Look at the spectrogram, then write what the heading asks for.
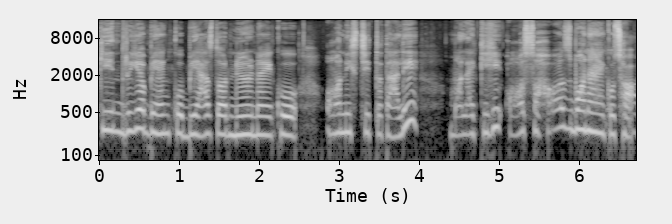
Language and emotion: Nepali, fearful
